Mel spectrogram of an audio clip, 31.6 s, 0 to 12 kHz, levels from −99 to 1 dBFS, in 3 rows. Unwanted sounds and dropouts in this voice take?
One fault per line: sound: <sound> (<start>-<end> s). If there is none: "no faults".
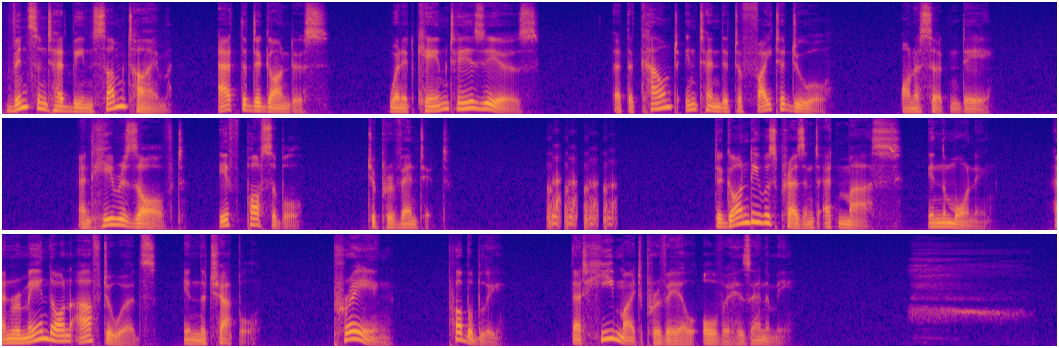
sound: laugh (16.0-16.7 s)
sound: sigh (30.1-31.4 s)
